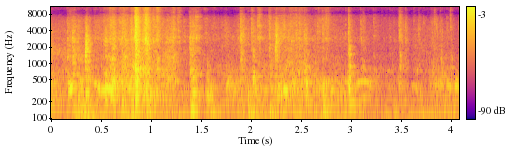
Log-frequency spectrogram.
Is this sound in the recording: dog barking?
no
